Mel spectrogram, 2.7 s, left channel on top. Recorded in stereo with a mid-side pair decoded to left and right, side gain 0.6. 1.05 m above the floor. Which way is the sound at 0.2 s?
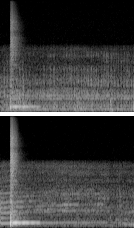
45° right.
